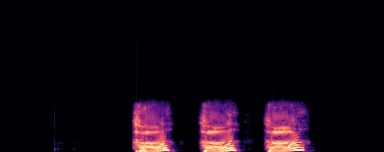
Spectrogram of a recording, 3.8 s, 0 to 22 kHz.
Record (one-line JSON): {"exhalation_length": "3.8 s", "exhalation_amplitude": 32767, "exhalation_signal_mean_std_ratio": 0.47, "survey_phase": "beta (2021-08-13 to 2022-03-07)", "age": "18-44", "gender": "Male", "wearing_mask": "No", "symptom_none": true, "smoker_status": "Never smoked", "respiratory_condition_asthma": false, "respiratory_condition_other": false, "recruitment_source": "REACT", "submission_delay": "4 days", "covid_test_result": "Negative", "covid_test_method": "RT-qPCR", "influenza_a_test_result": "Negative", "influenza_b_test_result": "Negative"}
